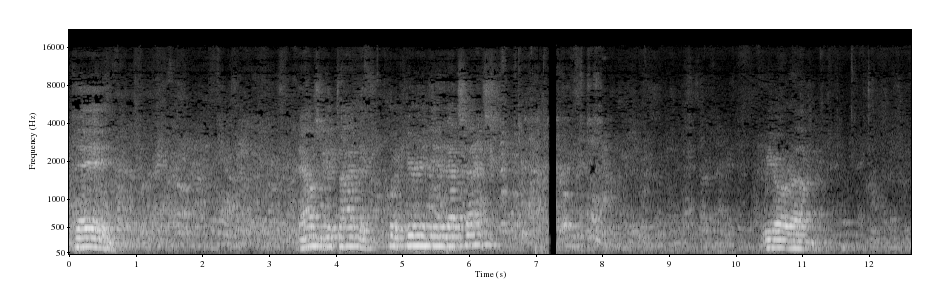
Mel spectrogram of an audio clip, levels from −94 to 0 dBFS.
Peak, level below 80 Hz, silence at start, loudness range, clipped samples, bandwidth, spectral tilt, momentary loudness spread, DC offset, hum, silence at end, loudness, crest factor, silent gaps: -4 dBFS; -50 dBFS; 0 s; 14 LU; under 0.1%; 9.2 kHz; -8.5 dB/octave; 24 LU; under 0.1%; none; 0 s; -20 LUFS; 18 dB; 7.23-7.31 s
